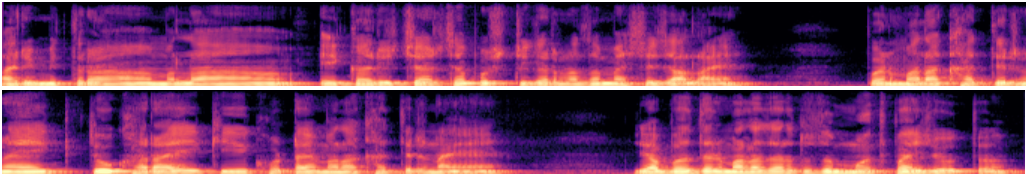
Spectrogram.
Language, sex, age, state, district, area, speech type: Marathi, male, 18-30, Maharashtra, Kolhapur, urban, spontaneous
